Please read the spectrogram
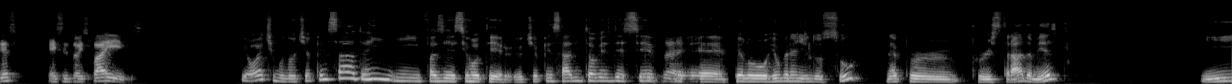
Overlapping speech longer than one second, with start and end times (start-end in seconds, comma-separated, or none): none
